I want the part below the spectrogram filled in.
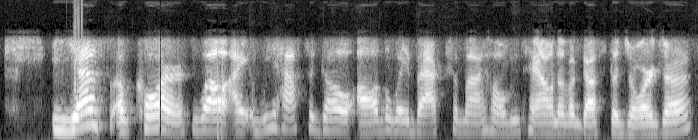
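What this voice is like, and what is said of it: Southern American accent. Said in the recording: “I am a Southern girl through and through, if you can't tell from the accent.”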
